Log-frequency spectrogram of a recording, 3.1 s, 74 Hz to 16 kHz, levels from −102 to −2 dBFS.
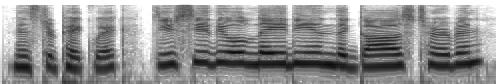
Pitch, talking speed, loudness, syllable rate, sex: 250 Hz, 230 wpm, -16 LUFS, 5.8 syllables/s, female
